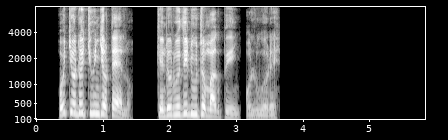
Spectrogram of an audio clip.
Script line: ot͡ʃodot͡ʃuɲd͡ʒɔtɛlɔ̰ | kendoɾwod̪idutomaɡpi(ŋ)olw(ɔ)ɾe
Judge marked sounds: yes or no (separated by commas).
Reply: no, no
